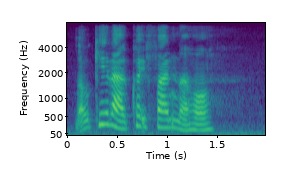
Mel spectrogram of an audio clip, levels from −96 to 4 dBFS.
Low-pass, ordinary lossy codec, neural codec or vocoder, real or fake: 7.2 kHz; none; none; real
